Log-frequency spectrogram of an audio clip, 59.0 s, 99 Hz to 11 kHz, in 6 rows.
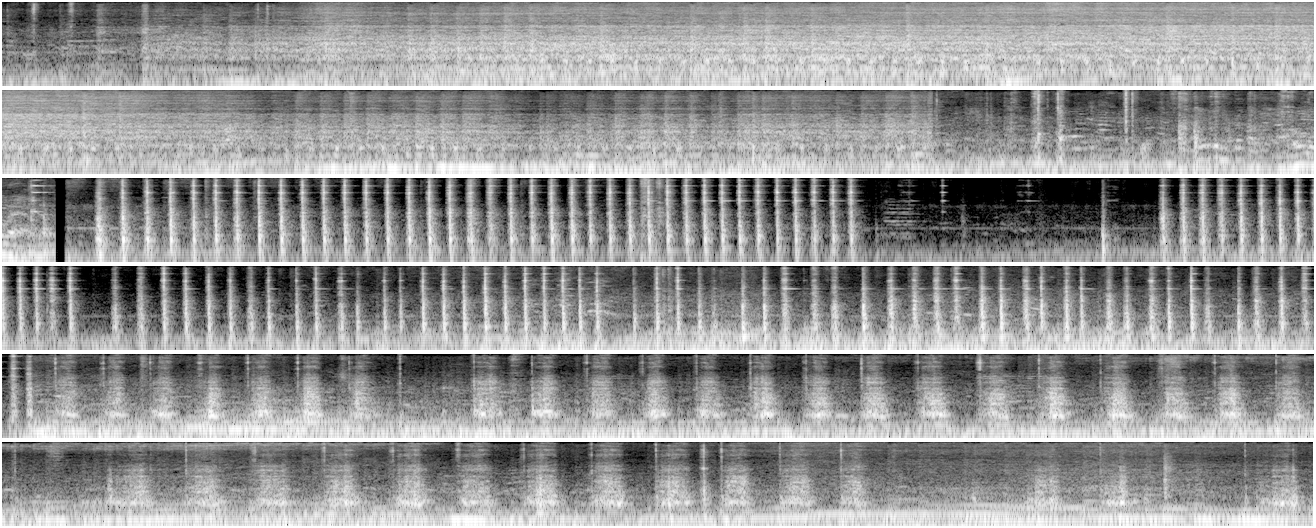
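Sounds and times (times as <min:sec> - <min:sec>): hand tools striking metal: 0:19.5 - 0:49.4.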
